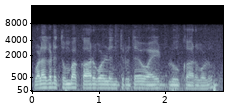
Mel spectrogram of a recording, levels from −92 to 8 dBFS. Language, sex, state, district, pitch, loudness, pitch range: Kannada, male, Karnataka, Bangalore, 110 Hz, -16 LUFS, 105-115 Hz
